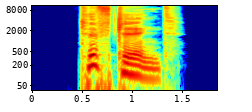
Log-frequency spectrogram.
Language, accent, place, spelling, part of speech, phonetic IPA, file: German, Germany, Berlin, tüftelnd, verb, [ˈtʏftl̩nt], De-tüftelnd.ogg
- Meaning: present participle of tüfteln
